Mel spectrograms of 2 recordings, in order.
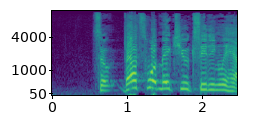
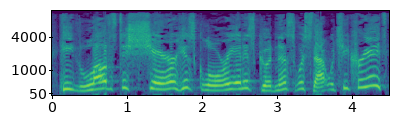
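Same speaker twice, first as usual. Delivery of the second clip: usual speaking voice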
